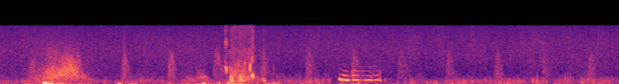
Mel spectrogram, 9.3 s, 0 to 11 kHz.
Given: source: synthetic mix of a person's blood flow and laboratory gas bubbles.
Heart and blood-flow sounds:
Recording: Doppler ultrasound of blood flow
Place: subclavian vein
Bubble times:
3.40-3.86 s: bubbles
3.96-4.03 s: bubbles
From the record:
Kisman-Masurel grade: 213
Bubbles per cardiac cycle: several, 3 to 8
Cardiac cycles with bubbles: 1 to 10%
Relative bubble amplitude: loud (0.450 to 0.775)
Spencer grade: 1 (occasional bubble signal discernible with the cardiac motion signal, with majority of cardiac periods free of bubbles)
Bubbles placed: anywhere in the cardiac cycle

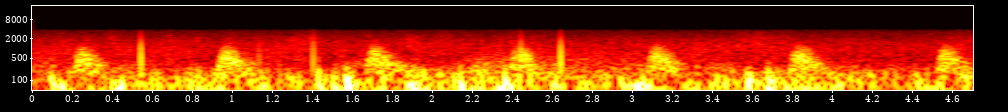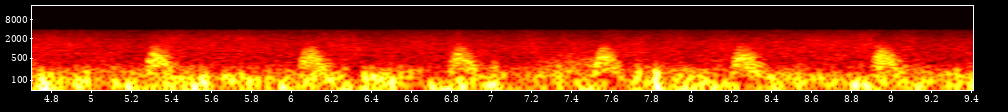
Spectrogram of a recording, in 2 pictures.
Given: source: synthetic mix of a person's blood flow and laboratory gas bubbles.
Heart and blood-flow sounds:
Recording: Doppler ultrasound of blood flow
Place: subclavian vein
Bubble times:
no bubbles
From the record:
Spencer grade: 0 (complete lack of bubble signals)

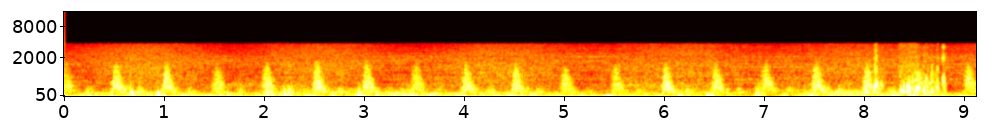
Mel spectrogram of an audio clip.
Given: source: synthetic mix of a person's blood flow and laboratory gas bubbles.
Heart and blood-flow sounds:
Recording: Doppler ultrasound of blood flow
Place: subclavian vein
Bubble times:
8.00-8.21 s: bubbles
8.33-8.83 s: bubbles
From the record:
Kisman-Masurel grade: 223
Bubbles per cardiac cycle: several, 3 to 8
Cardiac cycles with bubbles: 10 to 50%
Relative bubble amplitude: loud (0.450 to 0.775)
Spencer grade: 2 (many but less than half of the cardiac periods contain bubble signals, singularly or in groups)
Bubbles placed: anywhere in the cardiac cycle

